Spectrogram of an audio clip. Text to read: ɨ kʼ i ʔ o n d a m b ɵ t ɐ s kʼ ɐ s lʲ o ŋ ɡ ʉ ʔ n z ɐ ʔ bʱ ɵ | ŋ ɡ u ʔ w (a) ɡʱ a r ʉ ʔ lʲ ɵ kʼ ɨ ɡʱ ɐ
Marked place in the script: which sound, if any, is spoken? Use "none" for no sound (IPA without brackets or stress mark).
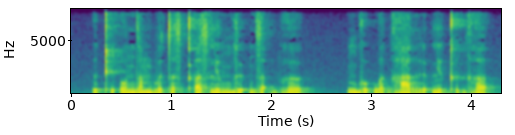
ɐ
